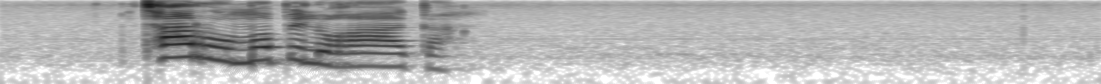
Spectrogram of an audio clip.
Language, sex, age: Northern Sotho, female, 21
